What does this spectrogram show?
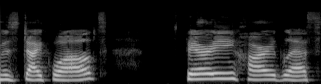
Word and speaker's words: Dychtwald: d y I know a lot of spell it I.E not me and the last name is Dyke wals very hard last name uh D like David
